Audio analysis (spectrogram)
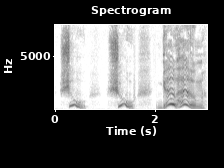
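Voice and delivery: very high, loud shrieks to chase off a dog; shrill shooing cry. Acted. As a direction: shoo the mongrel away at the top of your voice. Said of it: "she cried".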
